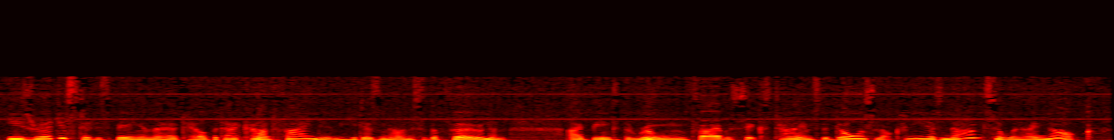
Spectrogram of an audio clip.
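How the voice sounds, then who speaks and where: An actress in a vintage radio drama playing a sharp-tongued, wary politician's wife, guarded and direct. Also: female voice, a little high, animated, fairly quick, natural voice. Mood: guarded, worried. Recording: slightly noisy vintage radio recording.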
